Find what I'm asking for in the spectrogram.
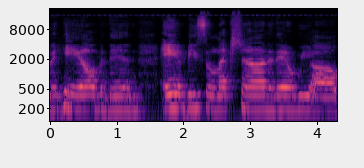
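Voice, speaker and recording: Noticeable background noise and audible room echo accompany a woman speaking at a medium pitch. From Florida. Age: 50s. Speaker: vlogger. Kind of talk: personal storytelling vlog. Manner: casual, conversational with fillers.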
